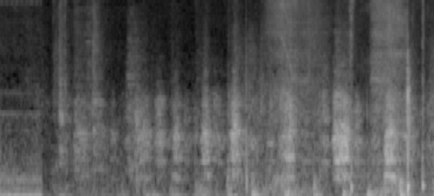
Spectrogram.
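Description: A husky panting in quick, rhythmic breaths, about three a second, growing louder toward the end. A low steady hum cuts off about half a second in, before the panting begins.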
